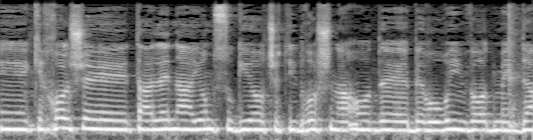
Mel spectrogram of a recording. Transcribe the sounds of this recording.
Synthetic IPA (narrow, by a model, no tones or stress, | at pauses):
ke̞χo̞lʃe̞t̪aːle̞naːjo̞msuɡijo̞t̪ʃet̪id̪ʁo̞ʃnaʔo̞d̪be̞ʁuʁimveo̞d̪me̞jd̪a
